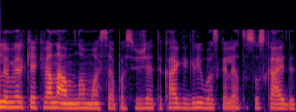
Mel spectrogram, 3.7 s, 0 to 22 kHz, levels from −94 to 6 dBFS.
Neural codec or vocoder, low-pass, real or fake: none; 7.2 kHz; real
